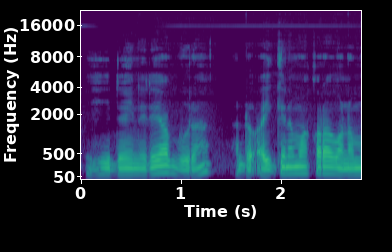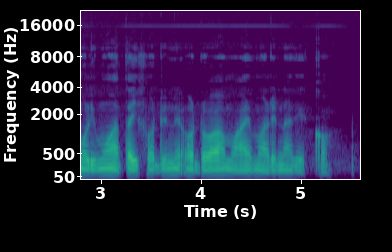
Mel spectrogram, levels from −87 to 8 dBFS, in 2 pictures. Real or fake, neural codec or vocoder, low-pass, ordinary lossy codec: real; none; none; none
